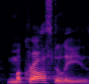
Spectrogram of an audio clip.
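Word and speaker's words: Macrosteles: little Vector this is maell quadrilineatus perhaps I'm saying that wrong last time I sat down and had a drink with a taxonomist they said well you should be pronouncing it macres and so I don't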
